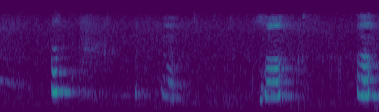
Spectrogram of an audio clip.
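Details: Labrador Retriever puppy playing indoors, giving short high whimpering yelps in four bursts with quiet gaps between them.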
